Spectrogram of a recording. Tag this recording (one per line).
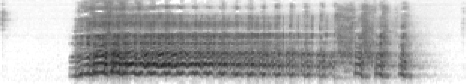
laughter
crazy
laugh
funny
